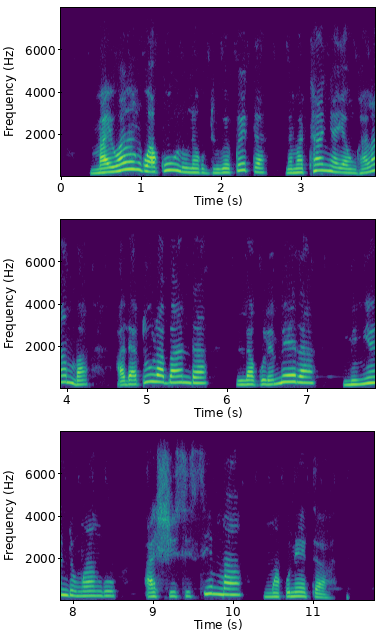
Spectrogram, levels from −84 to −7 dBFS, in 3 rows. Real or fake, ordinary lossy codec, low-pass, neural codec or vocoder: real; Opus, 16 kbps; 7.2 kHz; none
